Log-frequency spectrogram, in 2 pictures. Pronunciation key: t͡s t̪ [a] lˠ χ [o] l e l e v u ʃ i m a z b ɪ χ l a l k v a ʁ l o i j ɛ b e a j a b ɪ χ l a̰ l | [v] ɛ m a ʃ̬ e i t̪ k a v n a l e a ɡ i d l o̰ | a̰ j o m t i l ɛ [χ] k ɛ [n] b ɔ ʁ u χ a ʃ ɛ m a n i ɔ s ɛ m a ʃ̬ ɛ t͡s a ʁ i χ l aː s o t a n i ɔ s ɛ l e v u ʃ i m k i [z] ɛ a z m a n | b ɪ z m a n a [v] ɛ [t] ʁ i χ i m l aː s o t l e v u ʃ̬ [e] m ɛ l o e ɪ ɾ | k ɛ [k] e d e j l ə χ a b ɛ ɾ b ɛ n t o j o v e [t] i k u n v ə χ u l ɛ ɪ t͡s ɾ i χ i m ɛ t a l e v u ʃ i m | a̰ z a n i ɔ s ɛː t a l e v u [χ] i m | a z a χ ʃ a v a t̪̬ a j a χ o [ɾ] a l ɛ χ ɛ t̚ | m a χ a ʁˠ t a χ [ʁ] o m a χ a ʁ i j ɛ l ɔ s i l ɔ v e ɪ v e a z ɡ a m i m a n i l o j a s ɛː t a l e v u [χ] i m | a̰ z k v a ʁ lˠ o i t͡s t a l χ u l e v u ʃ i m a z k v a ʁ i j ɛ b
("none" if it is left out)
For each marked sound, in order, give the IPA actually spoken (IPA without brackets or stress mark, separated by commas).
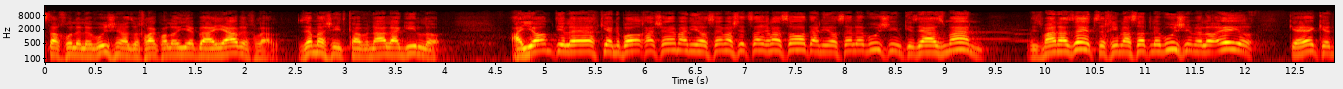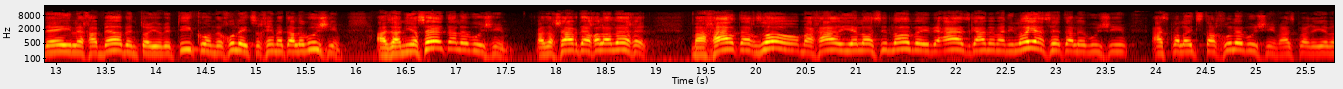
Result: a, u, z, χ, n, z, z, t͡s, i, k, t, ʃ, l, z, ʃ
